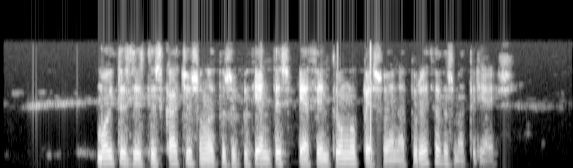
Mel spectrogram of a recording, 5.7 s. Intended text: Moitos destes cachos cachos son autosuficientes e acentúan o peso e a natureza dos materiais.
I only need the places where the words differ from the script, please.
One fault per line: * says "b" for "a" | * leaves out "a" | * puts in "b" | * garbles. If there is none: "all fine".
* leaves out "cachos"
